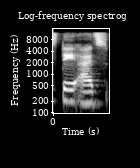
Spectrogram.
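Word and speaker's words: Tay-Sachs: is the tax disease tax the pronunciation is stay as disease also known see this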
